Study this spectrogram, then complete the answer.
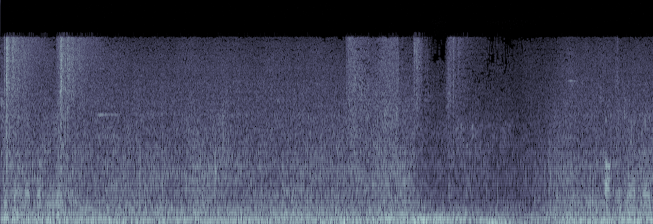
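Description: Rumbling gunfire and explosions from the War Thunder video game form a dense, constant roar of battle noise throughout, with a few sharper bursts standing out.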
